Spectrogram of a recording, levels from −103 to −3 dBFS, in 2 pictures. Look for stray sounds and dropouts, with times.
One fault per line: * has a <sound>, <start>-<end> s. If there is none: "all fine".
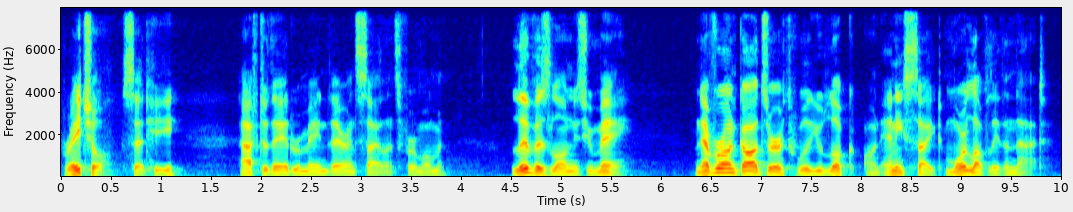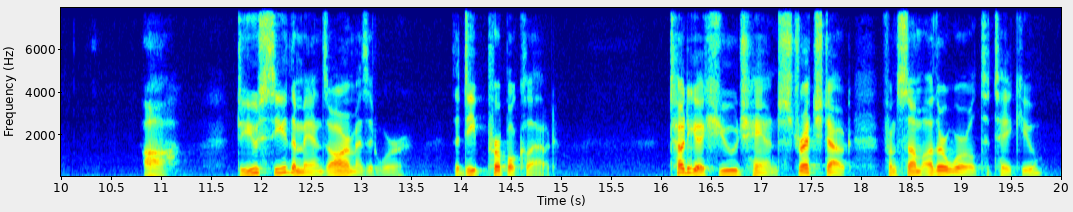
all fine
